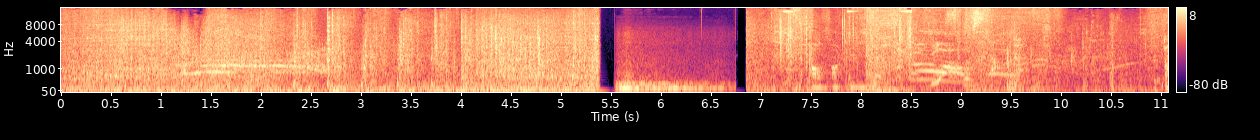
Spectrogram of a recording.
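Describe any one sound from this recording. Gunfire and explosions crack loudly in a video game battle.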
